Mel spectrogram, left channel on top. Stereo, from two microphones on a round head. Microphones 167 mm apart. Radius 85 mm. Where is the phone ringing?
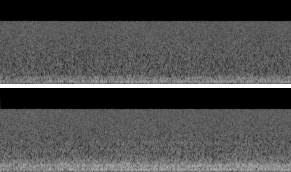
No phone ringing in this recording.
